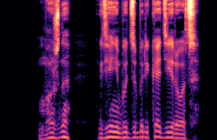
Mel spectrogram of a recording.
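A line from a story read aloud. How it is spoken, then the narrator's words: Hesitant suggestion. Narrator (Russian): неуверенно предложила Эвета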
